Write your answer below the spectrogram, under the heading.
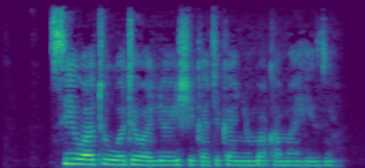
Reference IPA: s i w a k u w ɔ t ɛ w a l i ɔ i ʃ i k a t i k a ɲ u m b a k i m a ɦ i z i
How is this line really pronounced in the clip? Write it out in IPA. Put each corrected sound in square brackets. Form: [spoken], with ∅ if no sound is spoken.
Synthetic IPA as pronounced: s i w a [t] u w ɔ t ɛ w a l i ɔ i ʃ i k a t i k a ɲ u m b a k [a] m a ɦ i z i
